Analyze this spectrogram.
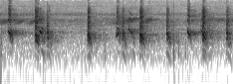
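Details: Group of seven cheer pheasants at Nainital giving loud, grating squawks in uneven bursts, some doubled or tripled, separated by short pauses.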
